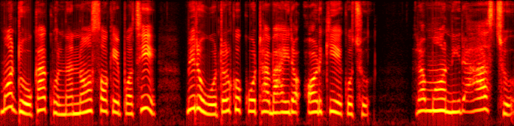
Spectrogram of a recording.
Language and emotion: Nepali, sad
